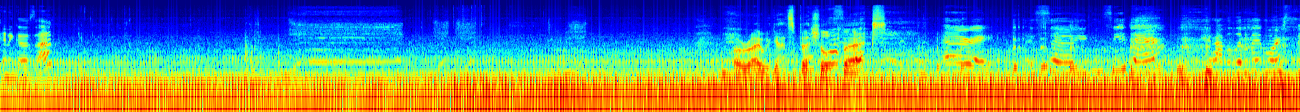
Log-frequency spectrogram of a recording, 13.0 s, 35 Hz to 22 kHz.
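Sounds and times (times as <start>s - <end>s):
low mechanical rumble: 0.0s - 13.0s.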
